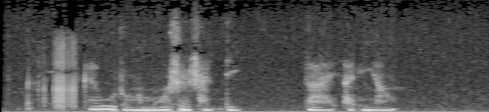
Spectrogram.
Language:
Chinese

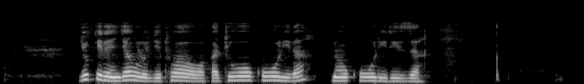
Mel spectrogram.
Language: Ganda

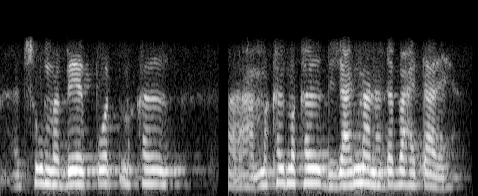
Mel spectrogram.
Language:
Manipuri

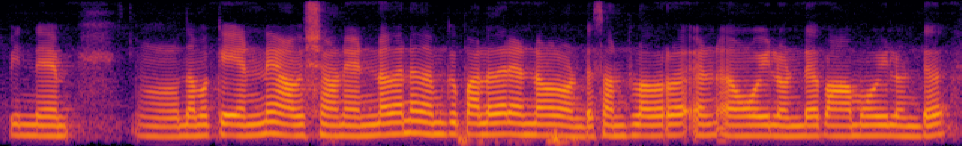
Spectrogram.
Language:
Malayalam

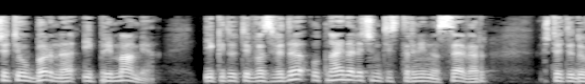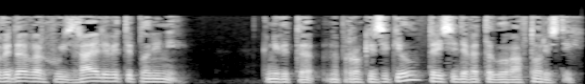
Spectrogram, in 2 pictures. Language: Bulgarian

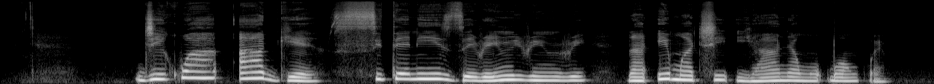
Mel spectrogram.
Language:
Igbo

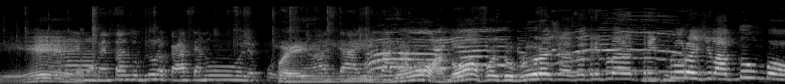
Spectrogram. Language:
Romanian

